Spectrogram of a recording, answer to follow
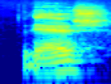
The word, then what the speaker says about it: Liège: And so we did a wicked warm-up show in Liège. Yeah. I pronounced that right.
